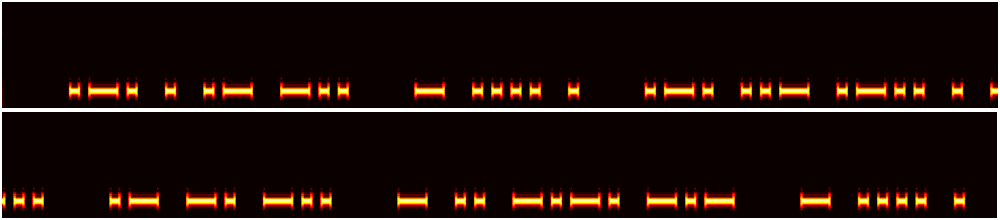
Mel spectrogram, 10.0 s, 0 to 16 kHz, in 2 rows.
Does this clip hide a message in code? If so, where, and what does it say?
Yes: Morse code from 0.3 to 9.8 s, heard as a keyed tone, about 25 wpm, 600 Hz. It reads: READ THE RULES AND TICK THE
